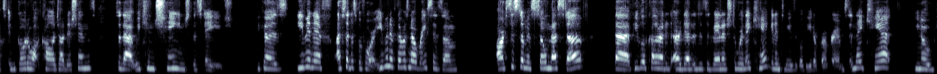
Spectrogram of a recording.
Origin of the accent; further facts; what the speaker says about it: Grand Prairie, Texas, United States; I grew up in Grand Prairie, and I grew up, it's ridiculous, but I grew up in, like, the poorer area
